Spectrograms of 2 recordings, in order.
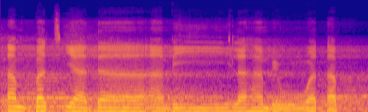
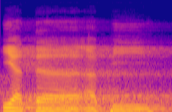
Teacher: Jadi panjangnya tidak terlalu panjang, cuma 2 harokat. Yada abi. Tapi lebih baiknya dibaca seperti mad wajib mutasil, yaitu 5 atau 6 harokat, yaitu membacanya tabbat yada abi lahabi wa tab. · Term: mad jaiz munfasil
